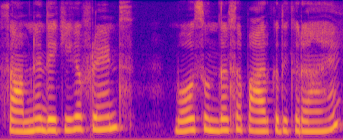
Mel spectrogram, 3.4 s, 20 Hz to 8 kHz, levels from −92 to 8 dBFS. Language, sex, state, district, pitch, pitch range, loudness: Hindi, female, Punjab, Kapurthala, 235 Hz, 225-255 Hz, -15 LUFS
